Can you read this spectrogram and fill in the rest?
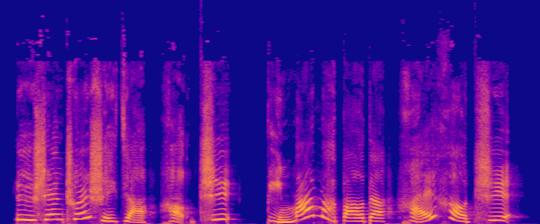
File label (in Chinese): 女 广告 食品饮料 水饺童声广告; 绿山川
